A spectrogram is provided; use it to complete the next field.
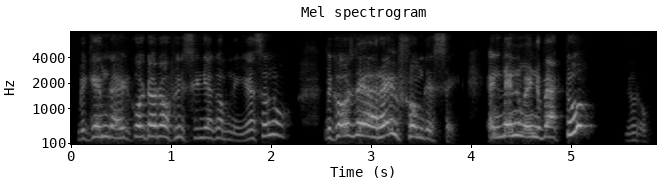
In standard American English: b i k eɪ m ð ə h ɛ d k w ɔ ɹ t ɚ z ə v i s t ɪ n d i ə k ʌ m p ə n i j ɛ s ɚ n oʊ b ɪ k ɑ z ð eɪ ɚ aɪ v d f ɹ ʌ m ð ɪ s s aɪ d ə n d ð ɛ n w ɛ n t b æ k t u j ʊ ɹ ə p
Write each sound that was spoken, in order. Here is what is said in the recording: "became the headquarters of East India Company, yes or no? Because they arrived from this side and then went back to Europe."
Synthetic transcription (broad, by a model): b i k eɪ m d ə h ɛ d k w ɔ ɹ t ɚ ə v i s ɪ n d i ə k ʌ m p ə n i j ɛ s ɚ n oʊ b ɪ k ɑ z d eɪ ɚ aɪ v d f ɹ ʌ m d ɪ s s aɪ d ə n d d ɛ n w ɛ n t b æ k t u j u ɹ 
